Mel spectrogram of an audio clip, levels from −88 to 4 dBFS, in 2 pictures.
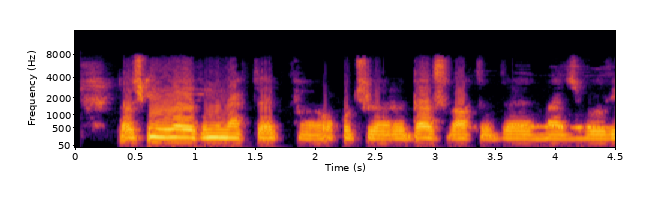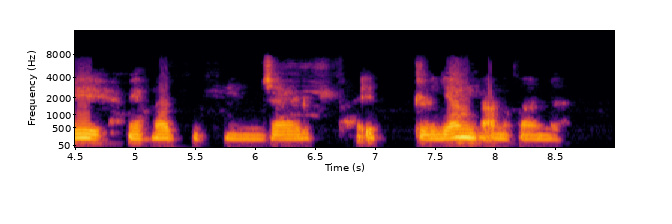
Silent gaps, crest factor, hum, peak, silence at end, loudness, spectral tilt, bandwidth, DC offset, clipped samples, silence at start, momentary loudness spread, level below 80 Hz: none; 12 dB; none; 0 dBFS; 0.45 s; -13 LUFS; -5.5 dB/octave; 8 kHz; under 0.1%; under 0.1%; 0.05 s; 13 LU; -52 dBFS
